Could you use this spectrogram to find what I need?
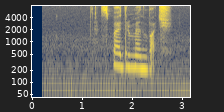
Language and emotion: Russian, neutral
